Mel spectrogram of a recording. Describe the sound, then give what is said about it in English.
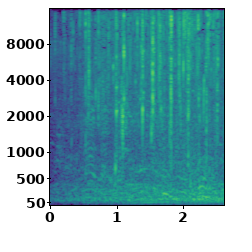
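Water splashing as a little boy washes his hands at the entrance to a health facility, an irregular spatter heard under a voice. “A little boy is just washing his hands at the entrance to a health facility on the outskirts of Goma”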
